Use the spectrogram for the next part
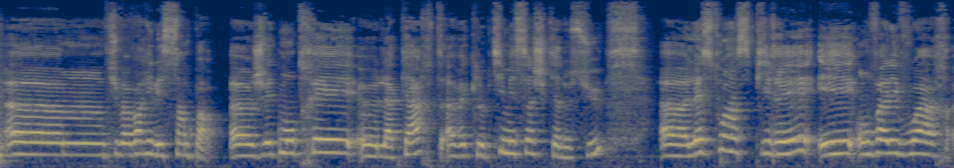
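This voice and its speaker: A woman giving a casual tarot card reading, chatty and unhurried, with many "euh" fillers. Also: on the high side, mellow, roomy sound, slight background noise. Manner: stops to talk to her cat.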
